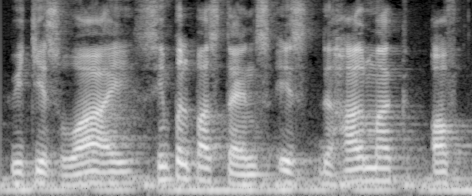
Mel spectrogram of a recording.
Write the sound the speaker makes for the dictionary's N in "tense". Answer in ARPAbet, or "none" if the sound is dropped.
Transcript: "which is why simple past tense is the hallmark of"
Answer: N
